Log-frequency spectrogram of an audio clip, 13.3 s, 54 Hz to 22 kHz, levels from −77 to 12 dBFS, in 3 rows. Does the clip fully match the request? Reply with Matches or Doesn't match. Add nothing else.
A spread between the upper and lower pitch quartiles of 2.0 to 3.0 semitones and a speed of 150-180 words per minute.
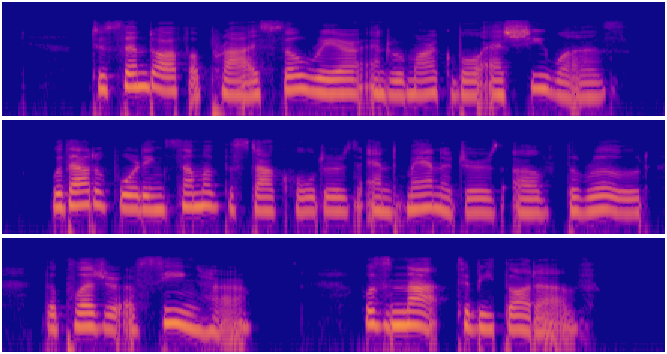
Doesn't match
